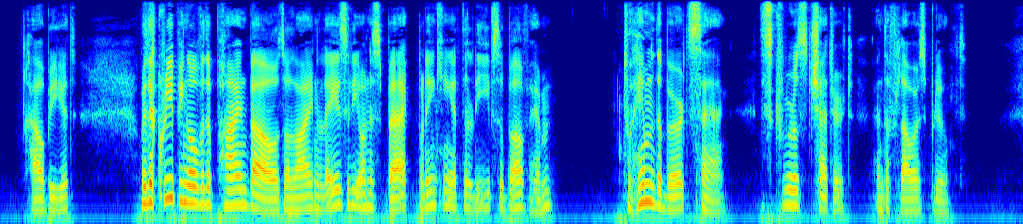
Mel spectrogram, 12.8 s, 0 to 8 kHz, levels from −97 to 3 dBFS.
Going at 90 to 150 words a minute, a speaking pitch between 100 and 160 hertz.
Yes: average, 145 wpm; low, 135 Hz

